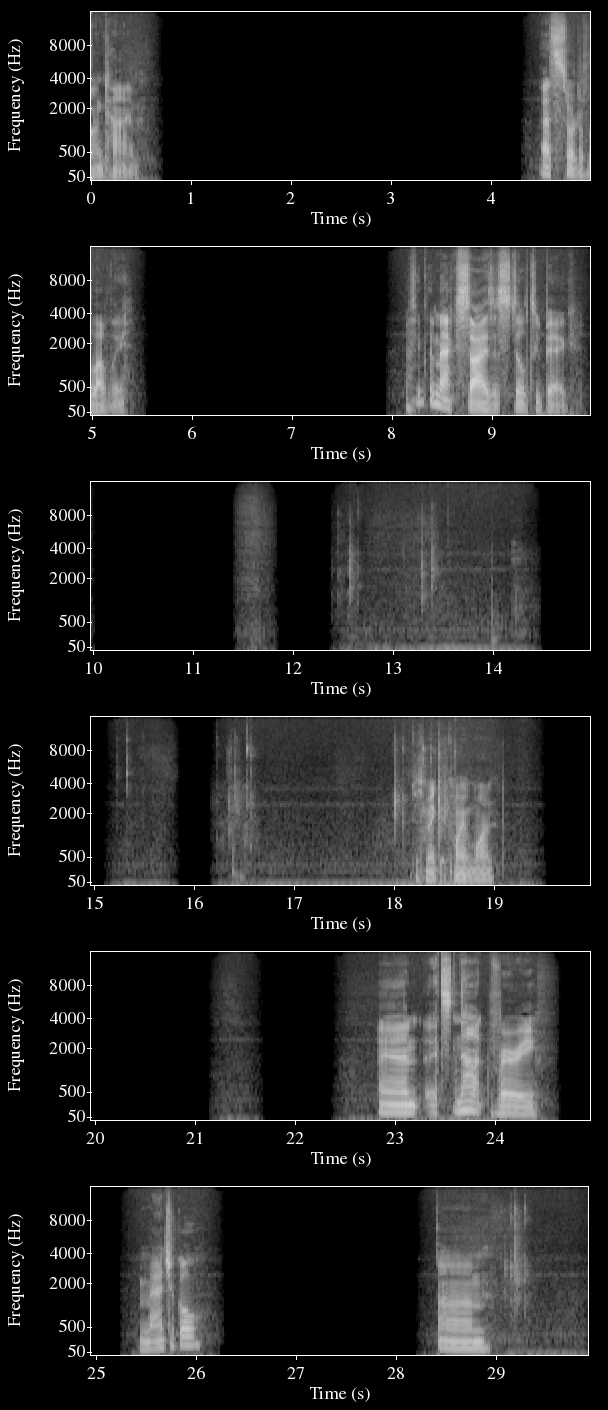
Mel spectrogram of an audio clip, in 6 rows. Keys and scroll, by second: 13.3 super+s, 16.4 super+s, 18.5 super+s.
